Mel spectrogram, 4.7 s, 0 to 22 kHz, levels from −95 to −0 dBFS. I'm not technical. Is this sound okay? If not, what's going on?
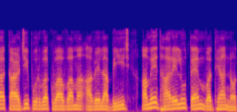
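Yes, no faults here.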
